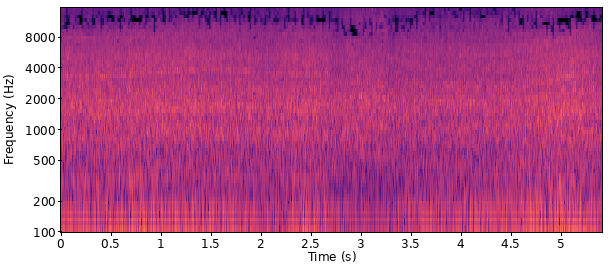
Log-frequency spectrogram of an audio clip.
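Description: A truck's diesel engine rumbles steadily at low speed.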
